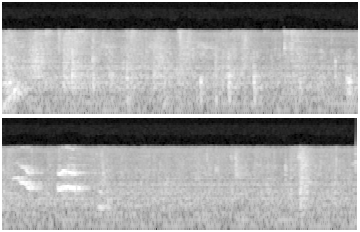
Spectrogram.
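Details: High descending whimpers from puppies that favour cat food over their own, sparse at first, then a sharp rising yip near the middle, with faint speech and a low hum behind.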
